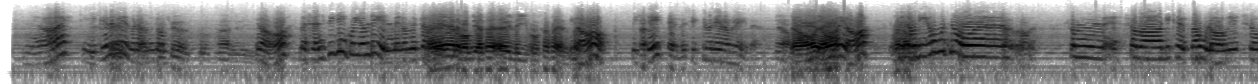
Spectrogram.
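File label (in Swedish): Ventlinge Öland, Svenska sagor dialekter; Folkminnen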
